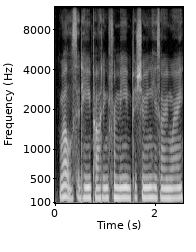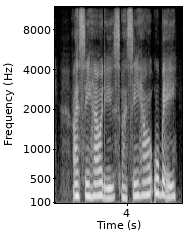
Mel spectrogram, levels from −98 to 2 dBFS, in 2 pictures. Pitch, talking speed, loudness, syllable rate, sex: 185 Hz, 245 wpm, -15 LUFS, 5.4 syllables/s, female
